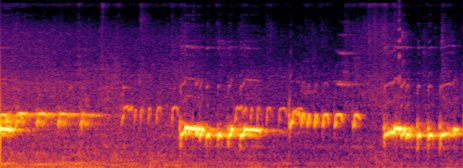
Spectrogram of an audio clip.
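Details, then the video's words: White zebra dove singing actively as a lure for other zebra doves: a sustained coo, rippling runs of clipped notes, and two loud bursts of rapid bubbling coos about two seconds apart. "SUARA PERKUTUT PUTIH GACOR irama bagus, untuk pancingan semua jenis perkutut"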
